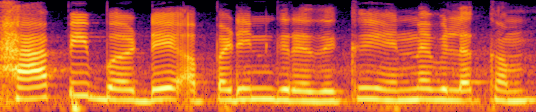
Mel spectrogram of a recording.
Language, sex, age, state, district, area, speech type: Tamil, female, 18-30, Tamil Nadu, Pudukkottai, rural, read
